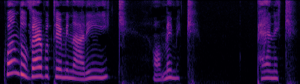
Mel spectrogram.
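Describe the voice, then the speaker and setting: Slow, patient Brazilian teacher woman. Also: sits high, sing-song, a little mellow, no room sound. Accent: Brazilian Portuguese. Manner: slow, patient explaining, spelling letters out. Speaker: English teacher. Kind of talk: recorded grammar lesson.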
